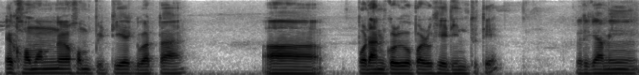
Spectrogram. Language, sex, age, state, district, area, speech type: Assamese, male, 30-45, Assam, Charaideo, rural, spontaneous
